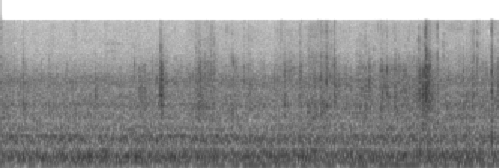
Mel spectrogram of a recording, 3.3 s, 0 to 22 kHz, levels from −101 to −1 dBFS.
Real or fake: real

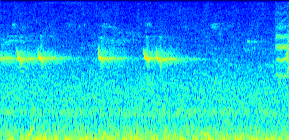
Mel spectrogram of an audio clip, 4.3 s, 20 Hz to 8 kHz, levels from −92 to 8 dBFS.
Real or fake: real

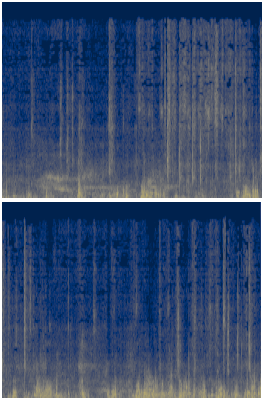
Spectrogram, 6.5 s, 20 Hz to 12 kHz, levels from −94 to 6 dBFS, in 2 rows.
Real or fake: fake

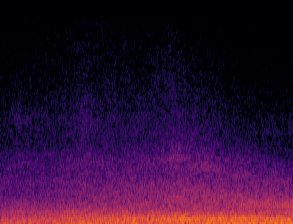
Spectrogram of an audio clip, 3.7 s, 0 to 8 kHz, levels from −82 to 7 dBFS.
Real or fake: real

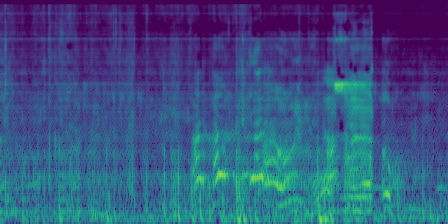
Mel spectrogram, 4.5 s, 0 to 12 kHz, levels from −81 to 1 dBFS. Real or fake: fake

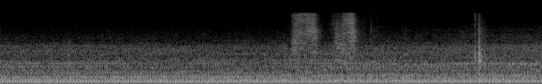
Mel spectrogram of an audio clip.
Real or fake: real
